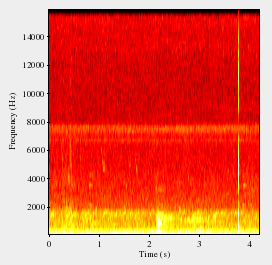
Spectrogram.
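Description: Quiet outdoor background with faint, rapid chirping throughout. A brief voice sound comes about two seconds in, and a single sharp click near the end.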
